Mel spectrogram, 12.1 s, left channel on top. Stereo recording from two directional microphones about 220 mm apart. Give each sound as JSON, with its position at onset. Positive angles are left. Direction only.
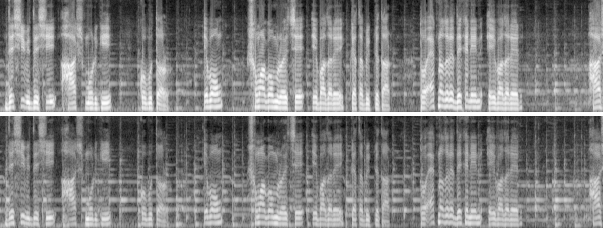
{"t": 0.2, "sound": "speech", "side_deg": 20}
{"t": 11.8, "sound": "speech", "side_deg": 20}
